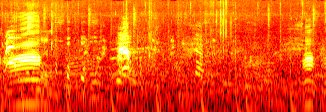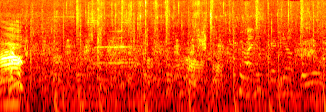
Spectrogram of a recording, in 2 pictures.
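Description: Canada geese honking as they crowd in to be fed: a burst of loud honks at the start, another about a second and a half in, and a pair around four seconds in.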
